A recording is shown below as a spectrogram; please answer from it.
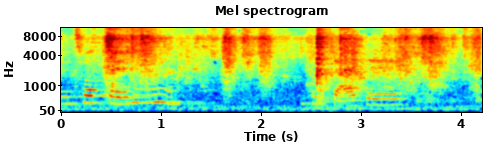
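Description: Wet clothes being rubbed and swished by hand in water in a plastic tub, with irregular splashing and sloshing.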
